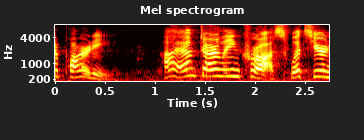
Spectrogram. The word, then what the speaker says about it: Cross: Sometimes when I'm introducing myself and they ask me what my name is, I will say my name is Darlene Cross. Cross like you cross the street.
